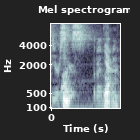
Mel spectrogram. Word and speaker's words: Thyrsus: I was pronouncing it Thyrus. Yeah, I believe it's Thyrsus, but I might Yeah.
